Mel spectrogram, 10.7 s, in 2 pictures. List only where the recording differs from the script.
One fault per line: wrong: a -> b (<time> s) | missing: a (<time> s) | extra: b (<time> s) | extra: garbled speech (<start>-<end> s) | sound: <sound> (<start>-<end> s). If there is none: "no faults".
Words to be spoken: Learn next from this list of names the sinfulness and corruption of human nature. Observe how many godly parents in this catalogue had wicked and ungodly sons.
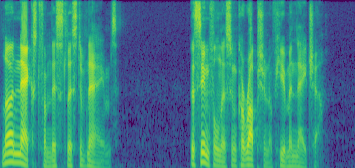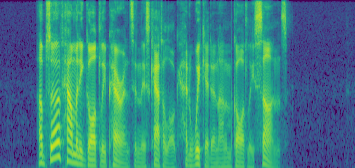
no faults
